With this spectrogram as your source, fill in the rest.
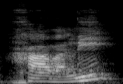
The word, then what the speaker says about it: jabalí: So we have jabalí, jabón, jinete. It's like the H sound in Spanish, but stronger.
